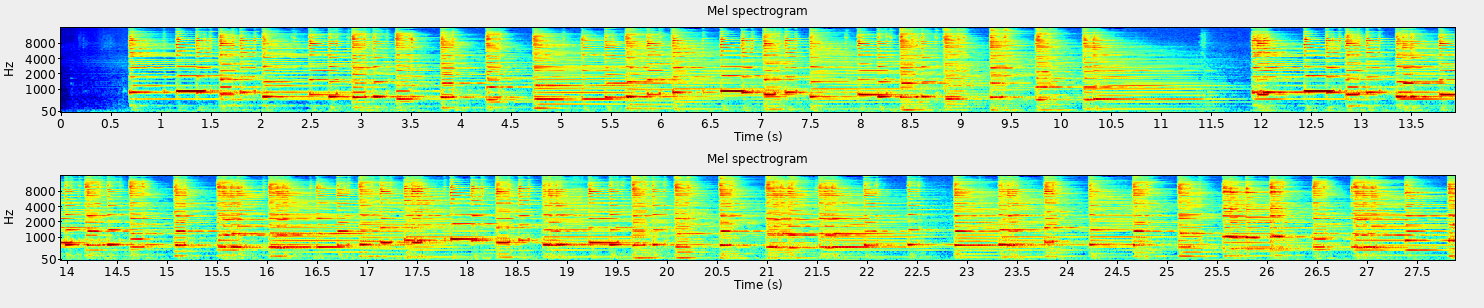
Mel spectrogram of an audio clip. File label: menuet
